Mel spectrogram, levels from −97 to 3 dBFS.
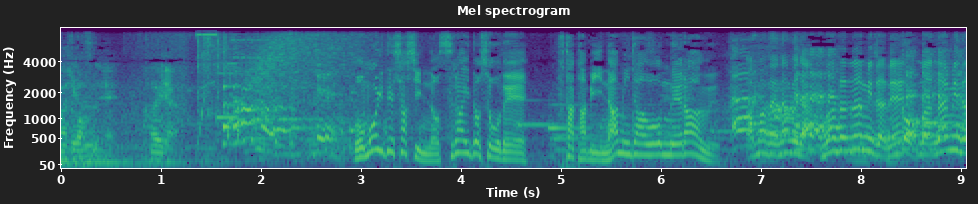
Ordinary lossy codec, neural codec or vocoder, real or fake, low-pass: none; none; real; 7.2 kHz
